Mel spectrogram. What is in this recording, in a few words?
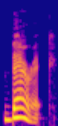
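"barrack", English word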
